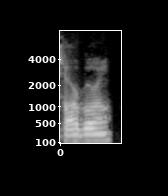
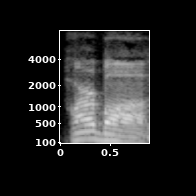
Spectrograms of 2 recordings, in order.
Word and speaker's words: Harbaugh: Abe, he loves Harborough. Harbaugh. Mhm. Stop saying it wrong.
